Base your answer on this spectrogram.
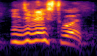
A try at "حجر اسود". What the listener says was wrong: ہاں، ہجر اسود، تو ہجر نہیں ہے، ٹھیک ہے، حجر ہے۔ اور اسود کسے کہتے ہیں؟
